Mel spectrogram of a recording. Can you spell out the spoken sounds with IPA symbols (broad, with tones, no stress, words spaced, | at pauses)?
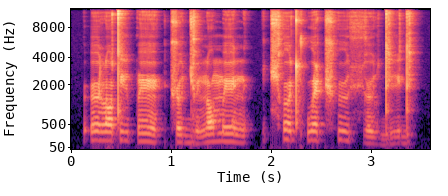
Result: ʔø˥lɔ˥ti˥˧pẽ˥˧ | ʈ͡ʂø˧ɟʉ˩˧ nɔ˥me˥˧n | t͡ɕʰɵ˥dkʷʼe˥ʈ͡ʂʰʉ˥˧ çø˧˩ʎdi˧d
